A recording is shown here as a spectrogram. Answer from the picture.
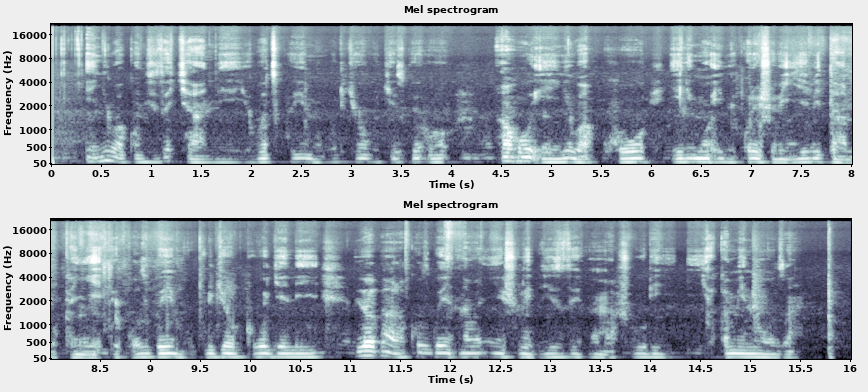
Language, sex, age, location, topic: Kinyarwanda, male, 36-49, Nyagatare, education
